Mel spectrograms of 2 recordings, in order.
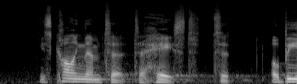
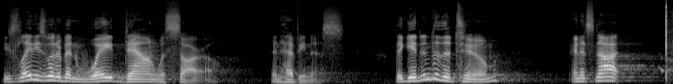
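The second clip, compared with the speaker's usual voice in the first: ordinary talk, nothing marked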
